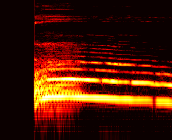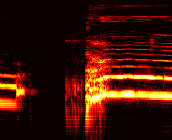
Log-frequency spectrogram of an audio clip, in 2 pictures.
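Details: Basset Hound howling: a long, steady, tonal howl holding one pitch for over two seconds, then a brief pause and a second sustained howl starting loud and flat, rich in harmonics, with no other sounds.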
